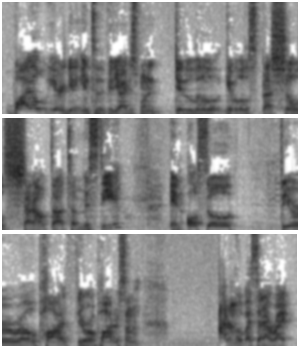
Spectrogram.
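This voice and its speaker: A man's voice: fairly high pitch, unhurried. A young man giving casual reaction commentary as a video host, emphatic and repeating his phrases. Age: young adult. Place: small home room with computer setup.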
